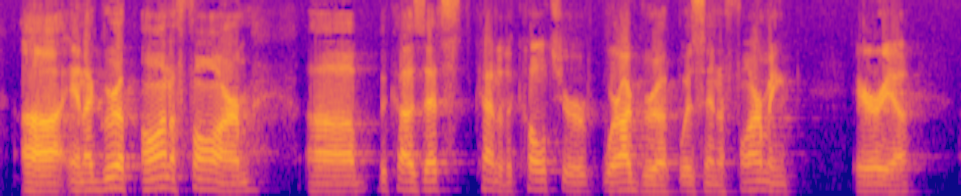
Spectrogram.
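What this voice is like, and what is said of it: Arkansas Southern American accent. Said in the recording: “the accent is from Arkansas, where I grew up”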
